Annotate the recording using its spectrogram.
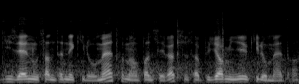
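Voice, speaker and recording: A man with a southern French accent speaks at medium pitch with fairly even intonation. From southern France. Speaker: biologist. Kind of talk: interview. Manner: halting.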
